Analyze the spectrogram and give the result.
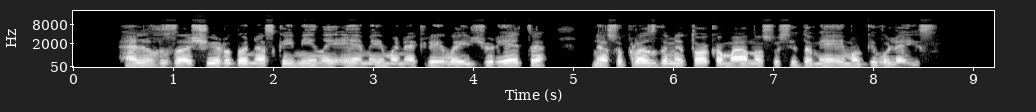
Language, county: Lithuanian, Klaipėda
